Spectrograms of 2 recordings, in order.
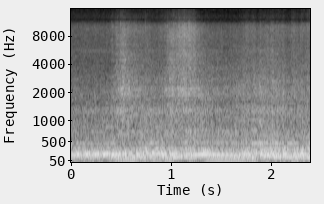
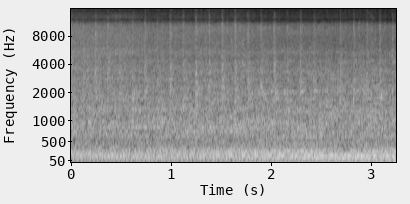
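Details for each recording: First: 1986 Camaro IROC-Z V8 after tack-welding its broken exhaust pipe at the Y-pipe fork, revving at a standstill: loud and raspy with a hissy puffing; some exhaust leak remains but sounds much better. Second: 1986 Camaro IROC-Z on first start after the broken Y-pipe exhaust was welded: a steady, even low idle rumble with no puffing or ticking. The exhaust is now leak-free.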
